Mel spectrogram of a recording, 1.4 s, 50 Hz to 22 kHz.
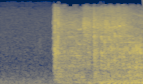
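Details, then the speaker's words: Kubota B2601 diesel tractor started after sitting unused for a month in cold weather, fitted with block, oil and transmission heaters: catches almost instantly and settles into a steady, even idle with no stumbling; normal cold start. "Well, that worked pretty good. It started right up. Of course, I have a block heater, an oil heater, and a transmission heater on that tractor, so that wasn't an issue."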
